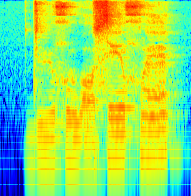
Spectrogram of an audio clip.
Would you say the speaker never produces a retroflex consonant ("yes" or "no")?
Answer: yes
